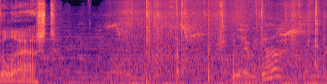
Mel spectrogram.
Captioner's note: crunching footsteps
